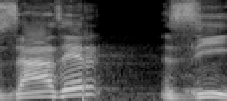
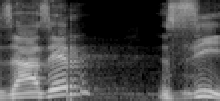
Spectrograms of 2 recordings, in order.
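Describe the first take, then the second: No difference in how they are said.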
